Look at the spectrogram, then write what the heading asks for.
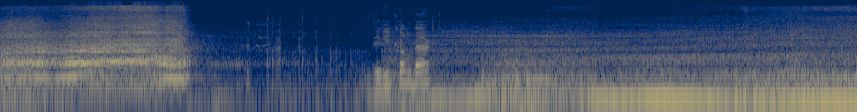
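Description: Ford Mustang being hooned with spark-cut traction control, a loud revving engine with choppy, stuttering cuts, coming up close after a quieter stretch and holding a rough growl, while people talk over it.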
